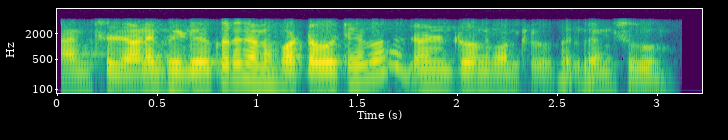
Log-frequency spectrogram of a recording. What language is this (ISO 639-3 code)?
ori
